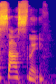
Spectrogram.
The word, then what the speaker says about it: сасный: Следующее слово «сасный». Сасный. Ударение на «а». Происходит от английского «саси», ну, «сейси», короче, через «эй» пишется.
